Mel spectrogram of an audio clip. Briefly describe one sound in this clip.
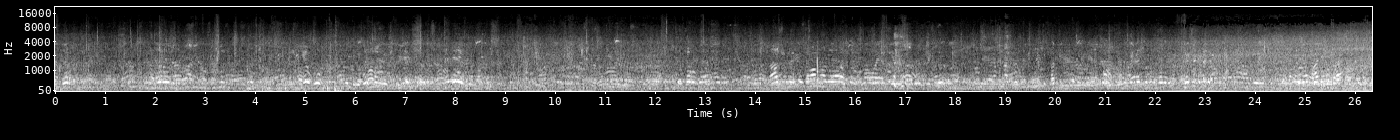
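A crowd of elderly men chatter and greet each other close by, outdoors.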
